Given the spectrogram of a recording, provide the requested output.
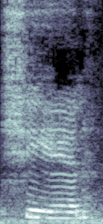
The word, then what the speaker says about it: Chen: how to pronounce it I pronounce it chin it's actually a Hebrew word so the CH actually makes a KH sounds it means grace or favor a lot of people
